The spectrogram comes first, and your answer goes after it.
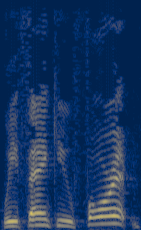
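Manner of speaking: closing prayer. Acted.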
